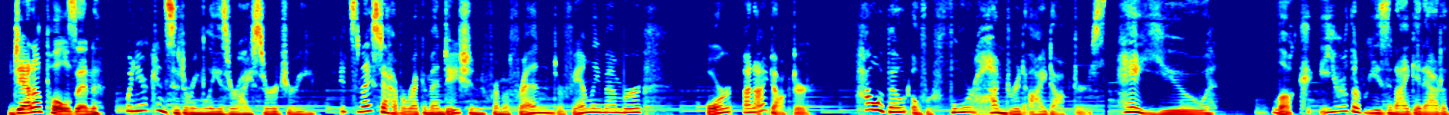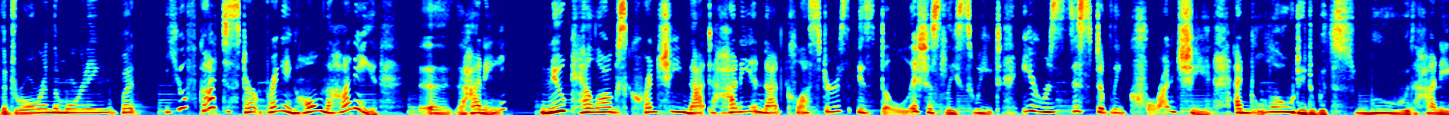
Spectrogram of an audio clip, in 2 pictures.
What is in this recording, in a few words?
Commercial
